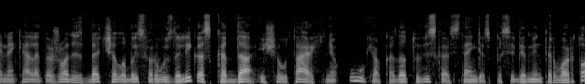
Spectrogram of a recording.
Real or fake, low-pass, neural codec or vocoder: fake; 10.8 kHz; codec, 44.1 kHz, 7.8 kbps, Pupu-Codec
